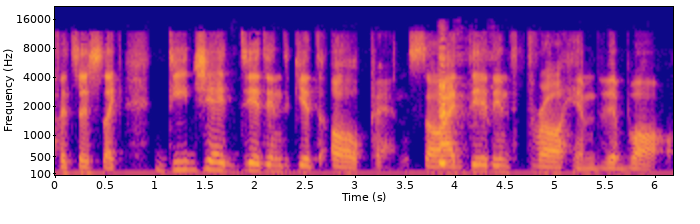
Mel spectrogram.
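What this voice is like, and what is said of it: Put-on Russian accent. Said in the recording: “I wasn't ready for a Russian accent ... if I try to make it football, it's tough”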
